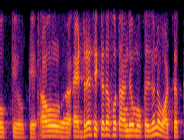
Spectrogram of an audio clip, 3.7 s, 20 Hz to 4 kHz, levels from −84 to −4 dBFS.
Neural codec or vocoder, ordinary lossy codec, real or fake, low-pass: none; none; real; 3.6 kHz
